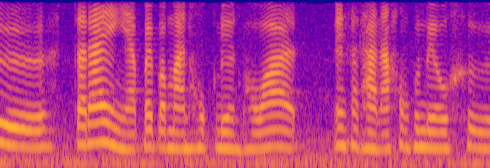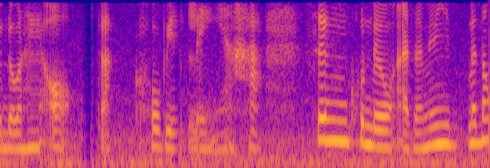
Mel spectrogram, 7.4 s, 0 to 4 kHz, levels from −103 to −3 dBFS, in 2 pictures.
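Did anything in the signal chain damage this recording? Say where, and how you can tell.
Yes. The damage happened on the network, in a burst of packet loss at 3.92 to 4.00 s and again at 4.30 to 4.38 s, each gap about 60 ms long. The receiver bridged each gap by extending the last sound and letting it fade, so you hear a brief held sound before the speech jumps forward with a piece missing. On a spectrogram, the last spectrum runs flat and dims out, then the pattern resumes abruptly.

There are also two instances of short concealed packet loss, both at the network and jitter-buffer stage. The first, about 20 ms, follows straight after the second burst at 4.38 to 4.42 s. The second, about 40 ms, runs from 4.98 to 5.04 s. Each was patched by continuing the last sound and blended back in, so it comes across as a quick smear or wobble. In the waveform, the continued sound stands in briefly before the real signal returns. 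Throughout the clip, nothing reaches above 4 kHz, which fits a 64 kbps G.711 mu-law call path.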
